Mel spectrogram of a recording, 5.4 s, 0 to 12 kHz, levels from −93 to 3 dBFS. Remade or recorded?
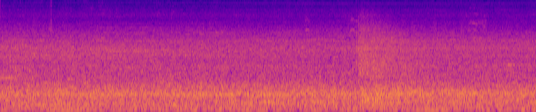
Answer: remade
